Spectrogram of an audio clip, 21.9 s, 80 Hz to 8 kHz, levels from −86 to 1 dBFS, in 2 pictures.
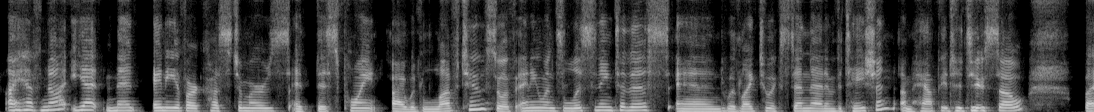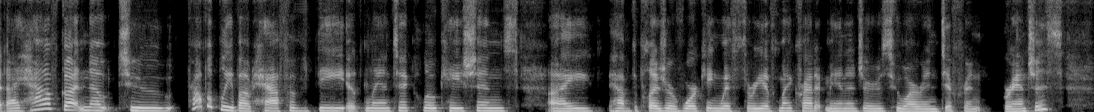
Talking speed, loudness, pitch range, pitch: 175 wpm, -23 LUFS, 180-215 Hz, 190 Hz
